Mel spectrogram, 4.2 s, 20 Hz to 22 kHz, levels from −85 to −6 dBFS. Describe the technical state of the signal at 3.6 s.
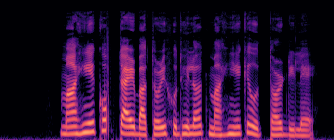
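At 3.6 s the speech signal is intact, with no audible fault at that moment.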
